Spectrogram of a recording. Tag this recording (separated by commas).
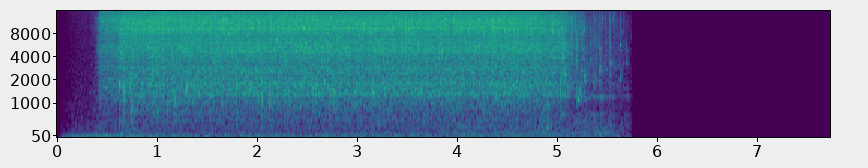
Domestic sounds, Sink (filling or washing), faucet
